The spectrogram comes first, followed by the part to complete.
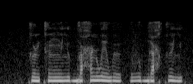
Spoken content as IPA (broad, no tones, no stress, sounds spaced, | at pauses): k ʏ ɳ kʲ ɔ̃ ŋ ʏ lʲ o b ɨ ħ ɘ ɳ w e w ʏ | v ɘ b e ħ k ʏ lʲ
